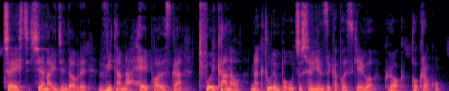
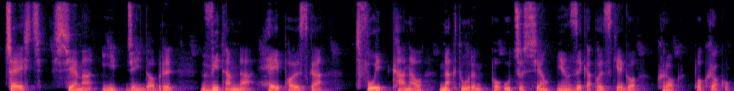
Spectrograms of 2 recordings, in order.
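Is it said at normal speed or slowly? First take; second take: normal speed; slowly. First: It is said at normal speed. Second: It is said slowly.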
